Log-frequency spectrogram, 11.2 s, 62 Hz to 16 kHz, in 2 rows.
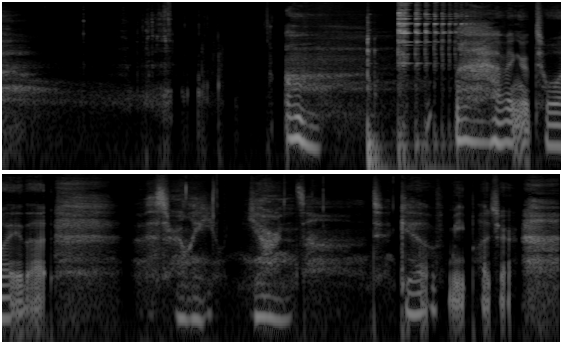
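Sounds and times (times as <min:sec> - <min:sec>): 
person sipping coffee with slurping and swallowing: 0:01.2 - 0:02.2
speech: 0:02.9 - 0:03.3, 0:04.6 - 0:06.4, 0:07.2 - 0:08.8, 0:09.6 - 0:10.8
small clinks: 0:04.0 - 0:04.7.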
